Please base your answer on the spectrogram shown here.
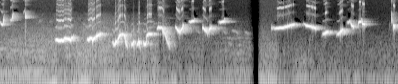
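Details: White-rumped shama song used as a lure to provoke another bird into singing: varied, fluid whistled phrases, sliding and rising, mixed with sharp clicks and short high notes, with a brief pause mid-way.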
